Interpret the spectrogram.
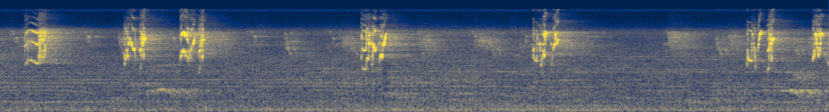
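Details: Lovebird calls played or given to prompt another lovebird to sing: repeated short bursts of piercing high chirps and squeaks, irregularly spaced every one to two seconds.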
